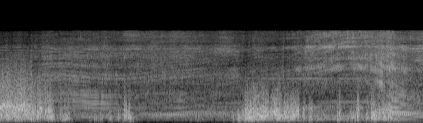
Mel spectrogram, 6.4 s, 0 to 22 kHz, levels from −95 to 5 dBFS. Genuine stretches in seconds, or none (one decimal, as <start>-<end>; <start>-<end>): 0.0-0.4; 1.1-3.1; 5.1-6.4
